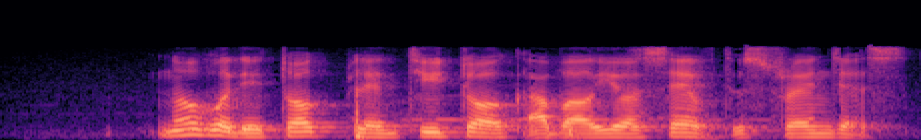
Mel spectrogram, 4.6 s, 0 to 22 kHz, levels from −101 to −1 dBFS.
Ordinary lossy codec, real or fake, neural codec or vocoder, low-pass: AAC, 32 kbps; real; none; 5.4 kHz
